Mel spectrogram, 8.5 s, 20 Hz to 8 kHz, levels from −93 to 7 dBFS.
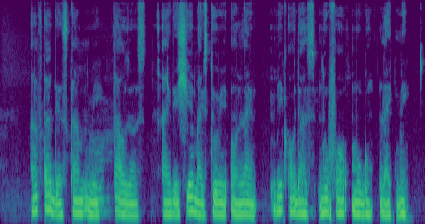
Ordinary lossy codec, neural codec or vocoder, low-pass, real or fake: none; none; none; real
